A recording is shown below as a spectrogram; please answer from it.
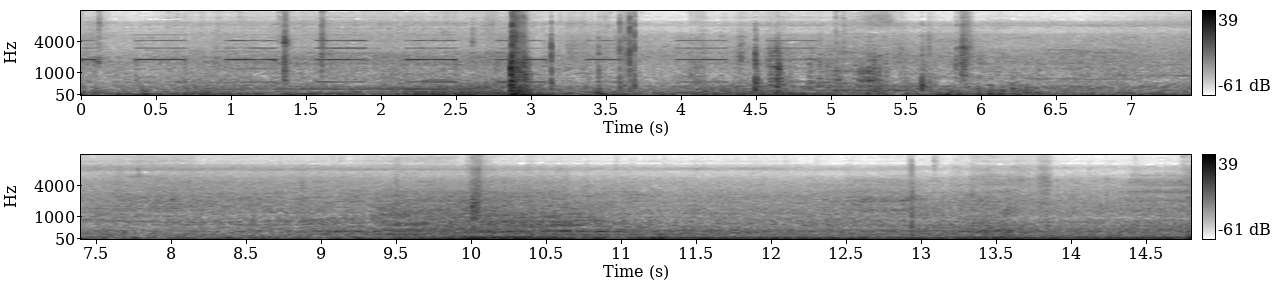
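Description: A vehicle's electronic warning chime beeps evenly about twice a second. A loud thump like a car door shutting comes about three seconds in, a few clicks follow, and the chiming stops soon after. A low rumbling noise builds in the second half.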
